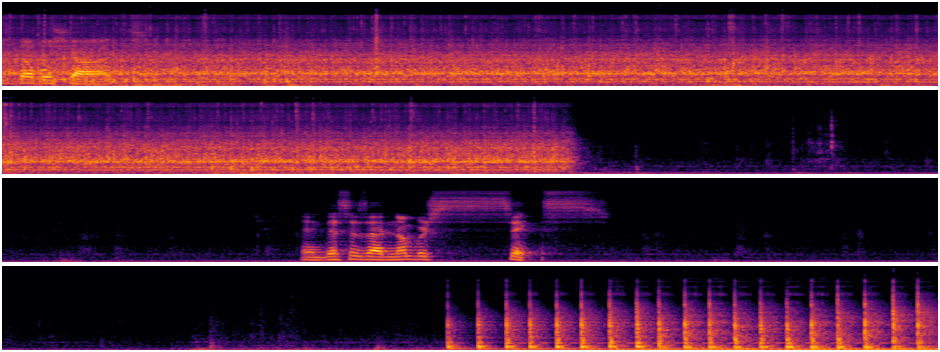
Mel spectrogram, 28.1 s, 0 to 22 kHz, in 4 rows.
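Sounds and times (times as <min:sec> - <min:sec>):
electric coffee grinder running: 0:00.0 - 0:11.4.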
